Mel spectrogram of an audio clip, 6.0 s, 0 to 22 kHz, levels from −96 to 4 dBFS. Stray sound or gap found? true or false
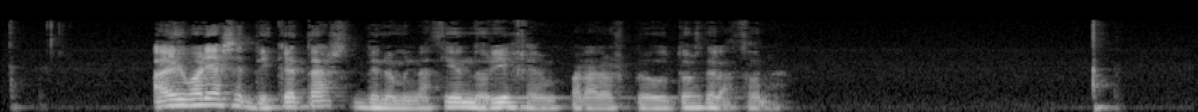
false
